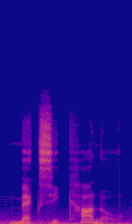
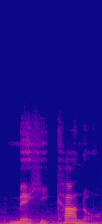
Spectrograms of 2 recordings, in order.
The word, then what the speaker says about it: mexicano: And Mexicano is not Mexicano. Say Mexicano.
